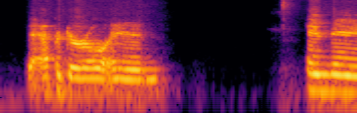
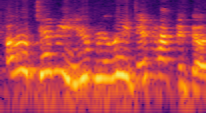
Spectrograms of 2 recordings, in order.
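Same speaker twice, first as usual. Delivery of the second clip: amazed; 10 semitones higher, faster than usual. Retold or imitated. Retells nurses amazed at full catheter.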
